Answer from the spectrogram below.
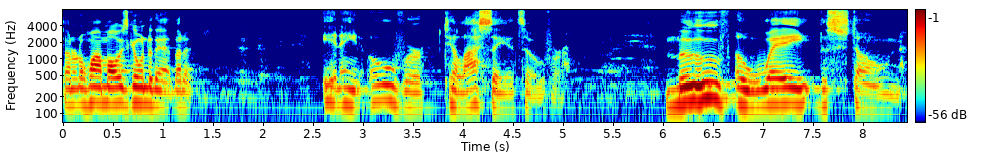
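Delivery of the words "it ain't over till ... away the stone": deep, hushed tough-guy delivery; Clint Eastwood. Acted. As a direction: say it very low, slowing on the command. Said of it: "In his best Clint Eastwood voice".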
